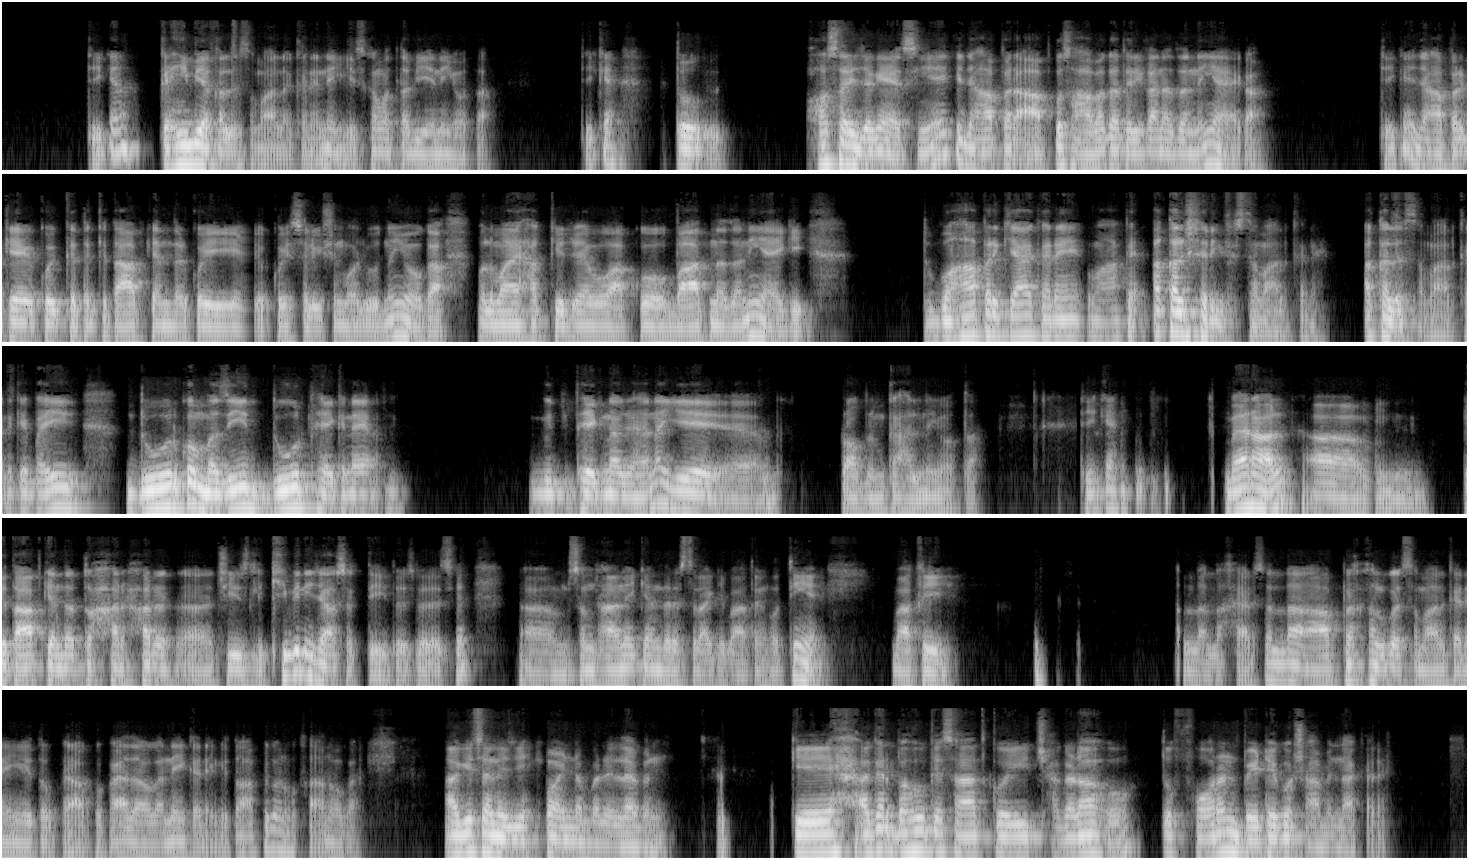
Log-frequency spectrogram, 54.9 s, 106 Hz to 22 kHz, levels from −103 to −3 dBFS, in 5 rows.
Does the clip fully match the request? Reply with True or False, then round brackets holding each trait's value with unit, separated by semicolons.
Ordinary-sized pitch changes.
True (3.7 semitones)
